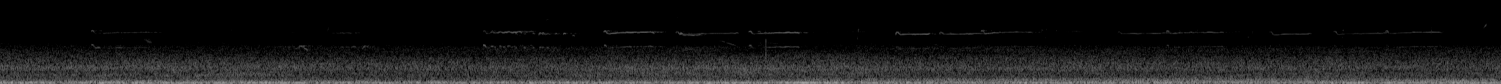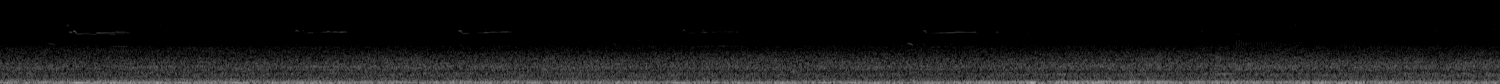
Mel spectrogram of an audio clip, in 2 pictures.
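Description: A bird repeating short, high chirps over and over, most often in the first half, over a steady low rumble.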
